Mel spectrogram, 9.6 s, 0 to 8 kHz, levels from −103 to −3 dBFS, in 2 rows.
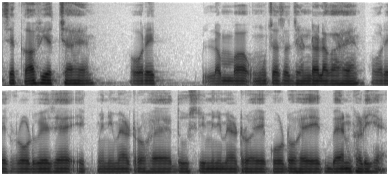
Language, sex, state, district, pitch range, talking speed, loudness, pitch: Hindi, male, Uttar Pradesh, Jyotiba Phule Nagar, 95-100 Hz, 175 wpm, -17 LUFS, 100 Hz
